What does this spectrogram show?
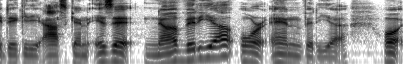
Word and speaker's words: Nvidia: Well, it's it's Nvidia, but uh with my with where I'm from in the United States, it always comes out more like Nvidia cuz I don't know. I just throw a little accent on there. Uh, I really emphasize the N and it comes out as Nvidia, but it is Nvidia.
